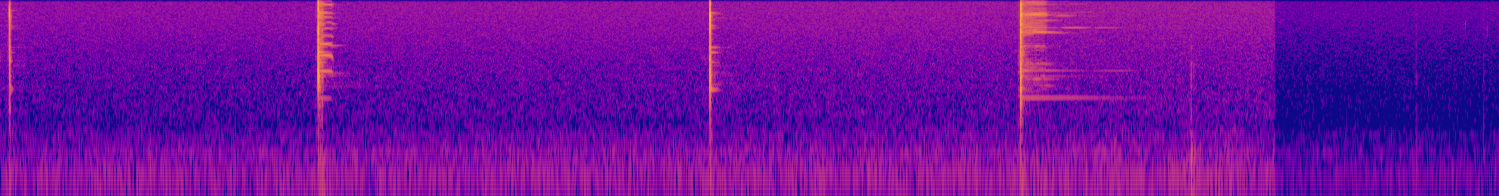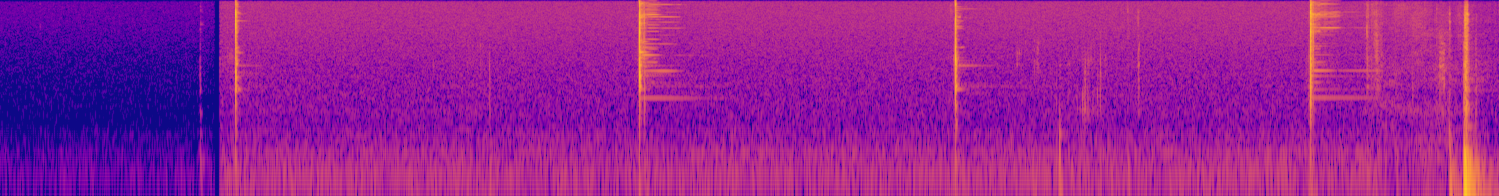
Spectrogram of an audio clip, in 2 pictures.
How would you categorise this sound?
Sound effects > Other mechanisms, engines, machines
